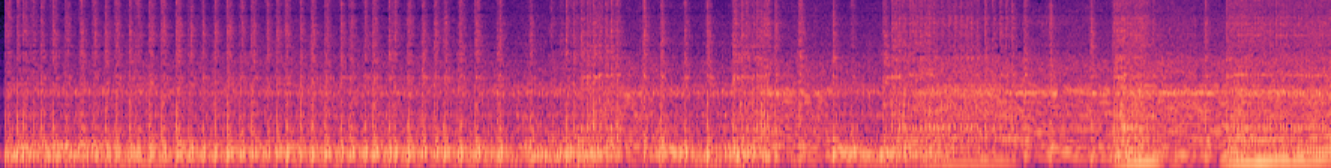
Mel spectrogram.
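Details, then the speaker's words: Suzuki Satria Hiu two-stroke motorcycle after loose magneto (flywheel) was re-secured: crisp idle and clean revs, earlier rough noise from the left side now gone, engine running smooth and normal. "nah dan motor sudah normal kembali suaranya kasar sekarang sudah halus lagi"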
